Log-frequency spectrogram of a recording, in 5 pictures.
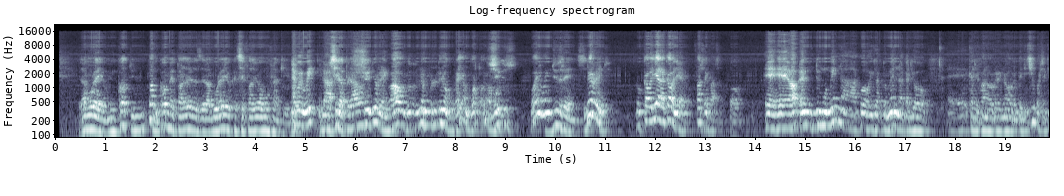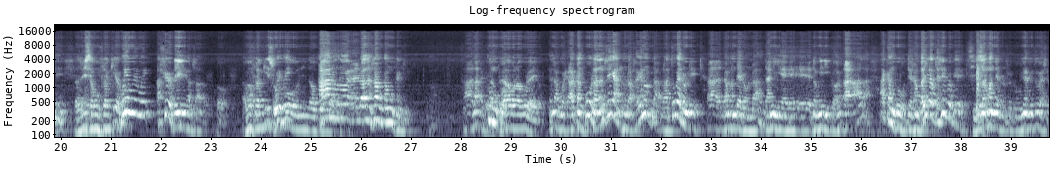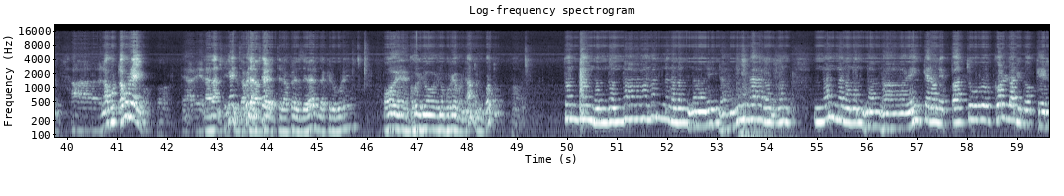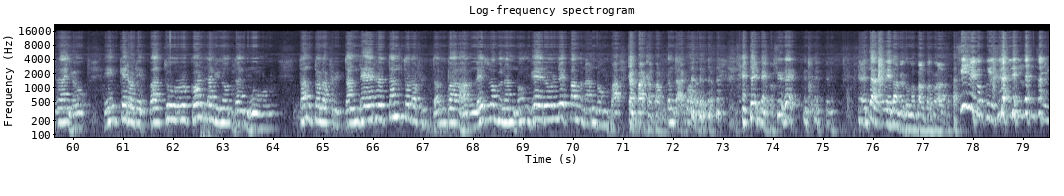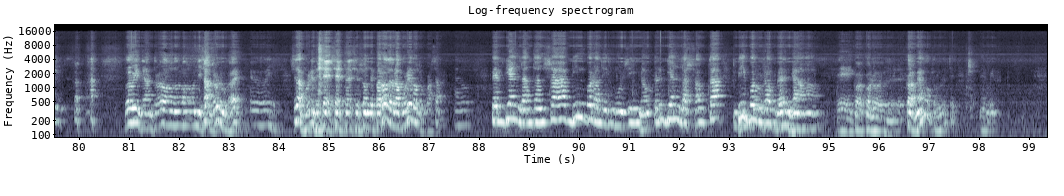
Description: Lieu : Villeneuve-sur-Lot
Genre : chant
Type de voix : voix d'homme
Production du son : fredonné ; chanté
Danse : bourrée
Notes consultables : Il enchaîne plusieurs chants différents.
